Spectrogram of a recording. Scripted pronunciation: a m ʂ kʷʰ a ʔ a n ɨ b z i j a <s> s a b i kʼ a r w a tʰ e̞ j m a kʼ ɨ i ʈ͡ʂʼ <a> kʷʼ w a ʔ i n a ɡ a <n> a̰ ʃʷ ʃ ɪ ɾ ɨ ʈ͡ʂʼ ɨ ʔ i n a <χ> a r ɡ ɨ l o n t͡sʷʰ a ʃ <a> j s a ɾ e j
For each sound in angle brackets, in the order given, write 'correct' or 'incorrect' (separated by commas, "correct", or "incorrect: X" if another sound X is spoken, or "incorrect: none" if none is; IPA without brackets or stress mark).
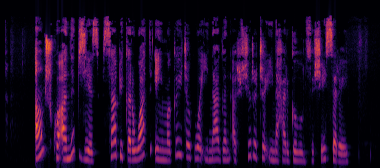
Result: incorrect: z, correct, correct, incorrect: ħ, incorrect: e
